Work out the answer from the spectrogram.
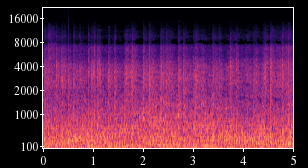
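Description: Passenger train running at speed: a loud, steady rumble of PT INKA coaches' wheels on the track with rapid, irregular clicks of the wheels passing over rail joints, heard close beside the coach from an open window.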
